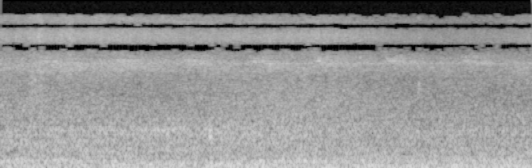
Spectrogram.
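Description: A car drives past close by on a wet road.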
